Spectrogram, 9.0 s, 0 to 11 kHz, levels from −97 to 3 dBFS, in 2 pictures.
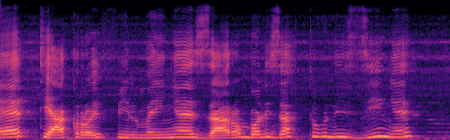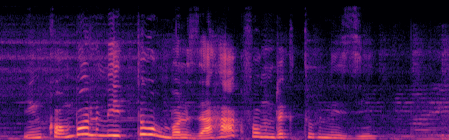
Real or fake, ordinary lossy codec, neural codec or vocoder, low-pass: real; none; none; none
